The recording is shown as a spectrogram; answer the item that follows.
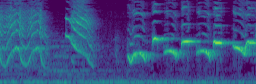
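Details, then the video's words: Black-throated laughingthrush singing: two wavy, sliding whistles, a falling slurred note, then a series of short rising and dipping whistled phrases, over a steady low hum. "Black-throated laughingthrush (Garrulax chinensis): Funny Sounds And Funny Dances"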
